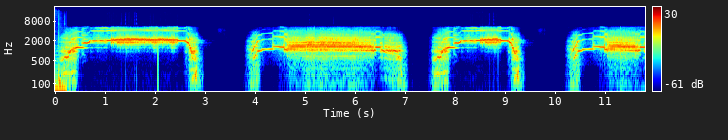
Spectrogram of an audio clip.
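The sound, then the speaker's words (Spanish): A moose's rutting call: four long, nasal, screeching cries, each lasting a few seconds with a brief rise and fall in pitch, loud and separated by short silences. No one speaks. “Y otra cosa es que en época de celo hacen un sonido nasal chirriante que he buscado en internet para compartirlo con todos vosotros, así que allá va.”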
